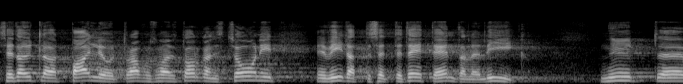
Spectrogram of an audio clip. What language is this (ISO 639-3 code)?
est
